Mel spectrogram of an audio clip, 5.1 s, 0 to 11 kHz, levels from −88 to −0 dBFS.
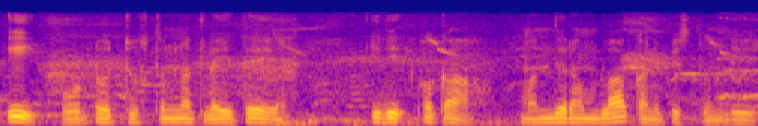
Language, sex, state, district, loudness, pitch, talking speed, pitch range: Telugu, male, Andhra Pradesh, Sri Satya Sai, -18 LUFS, 105 Hz, 85 wpm, 95-115 Hz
